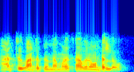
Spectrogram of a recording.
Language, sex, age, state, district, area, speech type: Malayalam, male, 30-45, Kerala, Pathanamthitta, rural, conversation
